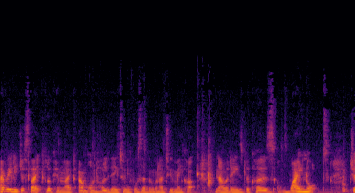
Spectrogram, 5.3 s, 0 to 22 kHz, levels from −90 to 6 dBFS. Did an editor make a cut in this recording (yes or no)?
no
